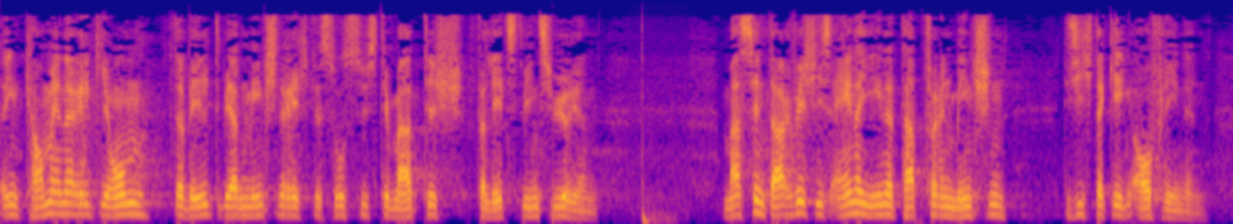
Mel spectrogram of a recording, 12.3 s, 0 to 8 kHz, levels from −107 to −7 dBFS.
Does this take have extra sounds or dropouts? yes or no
yes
